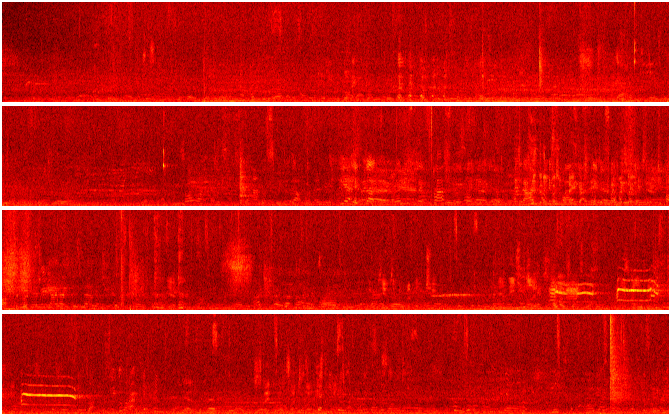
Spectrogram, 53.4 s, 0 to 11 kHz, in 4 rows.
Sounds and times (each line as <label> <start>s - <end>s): people talking 0.0s - 53.3s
